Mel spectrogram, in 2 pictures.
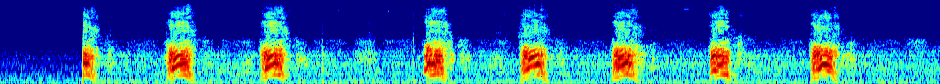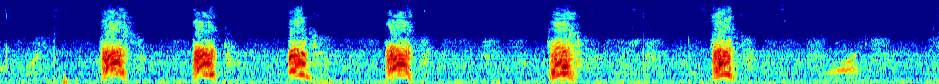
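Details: Dog in protection training barking in short, sharp, evenly spaced bursts, about two per second, a dozen barks in steady rhythm with little else heard.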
